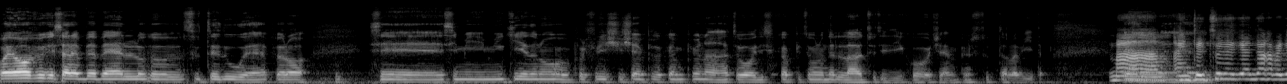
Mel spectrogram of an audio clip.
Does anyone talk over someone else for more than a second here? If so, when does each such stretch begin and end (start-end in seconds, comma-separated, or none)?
none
